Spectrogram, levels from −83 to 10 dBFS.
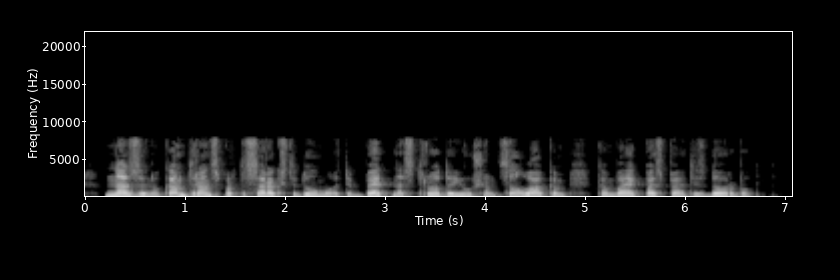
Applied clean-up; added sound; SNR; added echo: none; none; none; none.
